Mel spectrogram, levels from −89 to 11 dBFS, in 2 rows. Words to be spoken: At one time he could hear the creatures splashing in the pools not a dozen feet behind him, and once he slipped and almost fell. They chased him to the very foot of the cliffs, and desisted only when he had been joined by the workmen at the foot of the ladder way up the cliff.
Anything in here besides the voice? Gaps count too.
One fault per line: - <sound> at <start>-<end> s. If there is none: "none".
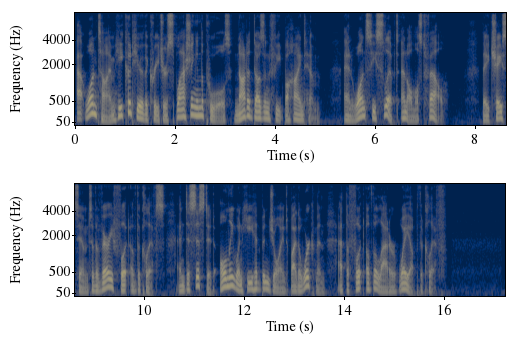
none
